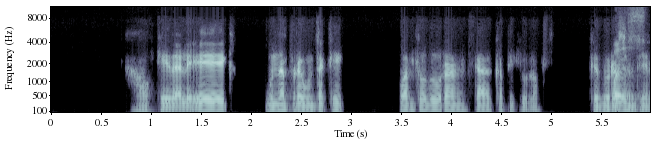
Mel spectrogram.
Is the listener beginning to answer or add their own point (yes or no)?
yes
